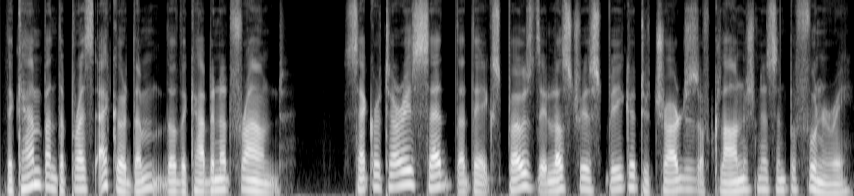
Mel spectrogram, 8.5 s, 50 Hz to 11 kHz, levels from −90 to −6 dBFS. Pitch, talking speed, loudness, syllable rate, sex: 135 Hz, 170 wpm, -18 LUFS, 5.5 syllables/s, male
